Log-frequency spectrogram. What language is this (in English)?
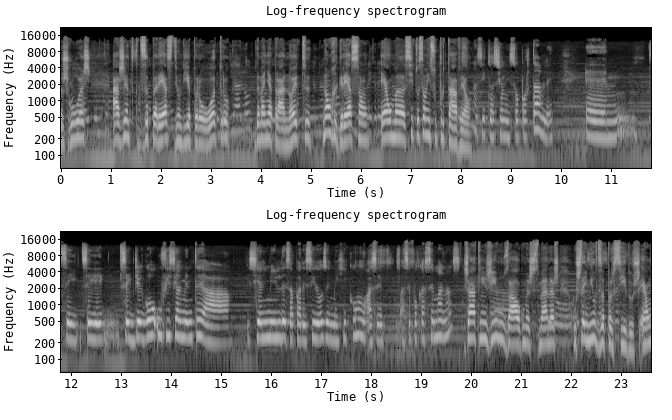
Portuguese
